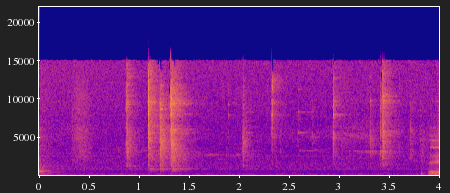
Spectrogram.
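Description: A few light, sharp metallic clicks and taps, several close together about a second in, as a distributor is handled and seated in an air-cooled VW Type 1 engine.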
